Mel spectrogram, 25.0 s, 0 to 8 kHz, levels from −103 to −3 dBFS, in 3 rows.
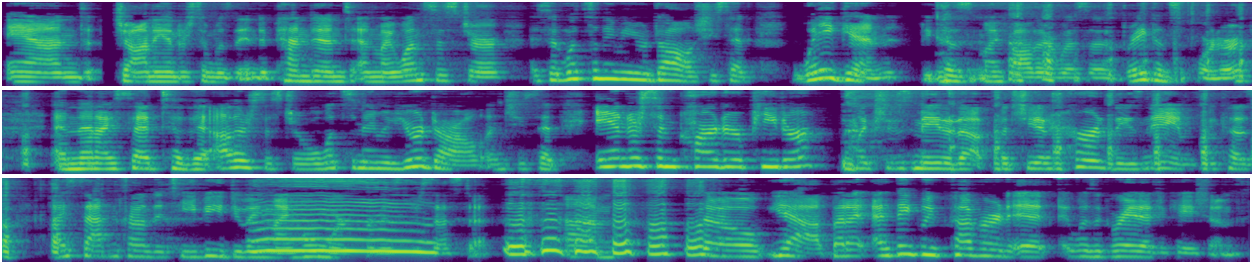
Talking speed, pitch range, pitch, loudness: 215 wpm, 190-265 Hz, 205 Hz, -23 LUFS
